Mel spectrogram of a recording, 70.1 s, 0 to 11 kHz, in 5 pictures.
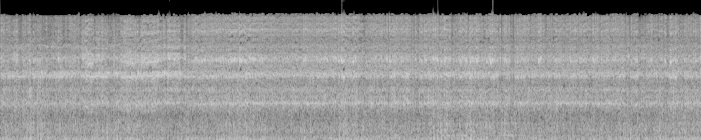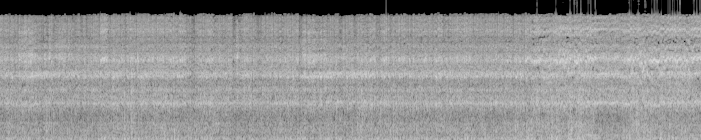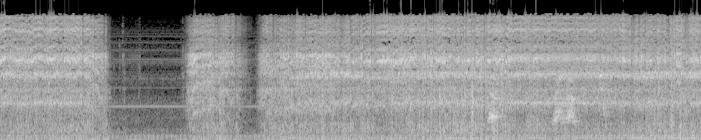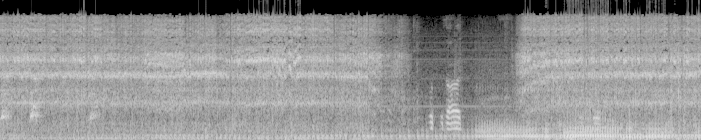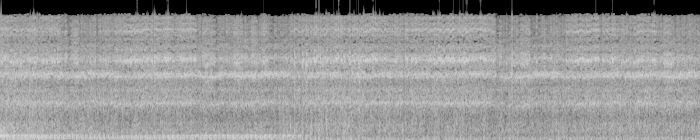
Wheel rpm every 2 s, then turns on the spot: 230, 230, 230, 230, 230, 240, 240, 230, 240, 230, 230, 230, 230, 220, 210, 30, 110, 210, 230, 230, 230, 230, 220, 230, 180, 10, 160, 230, 230, 230, 230, 230, 220, 220, 230.
none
